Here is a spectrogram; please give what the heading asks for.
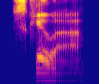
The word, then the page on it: skewer: British English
